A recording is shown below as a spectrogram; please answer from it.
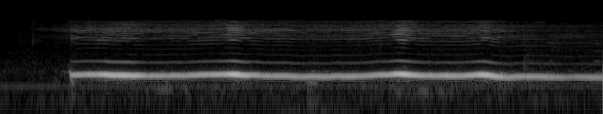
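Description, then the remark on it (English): A voice imitates a mosquito's whine: a steady, nasal, buzzing hum that starts after a brief pause and holds at one fairly high pitch for about four seconds, wavering slightly. “Mosquito, right?”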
